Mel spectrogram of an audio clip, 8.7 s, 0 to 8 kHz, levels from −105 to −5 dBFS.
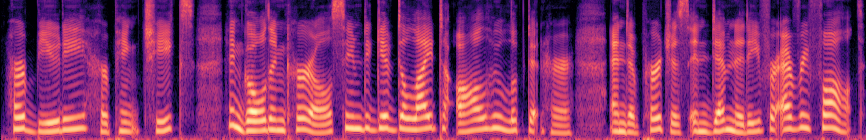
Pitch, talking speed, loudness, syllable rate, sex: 215 Hz, 175 wpm, -19 LUFS, 4.8 syllables/s, female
